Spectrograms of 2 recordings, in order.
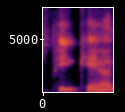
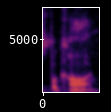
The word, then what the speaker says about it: pecan: People say in Georgia, it's pecan. In Michigan, it's pecan. Well, I'm going to tell you, in Louisiana, we say it right. It's pecan. So yes, pull over. No, everybody go home. Yeah, y'all saying it wrong.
